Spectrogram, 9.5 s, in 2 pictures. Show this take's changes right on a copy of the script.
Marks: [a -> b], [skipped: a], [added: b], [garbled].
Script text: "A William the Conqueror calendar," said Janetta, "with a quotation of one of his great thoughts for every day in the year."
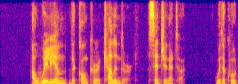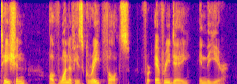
"A William the Conqueror calendar," said Janetta, "with a quotation of one of his great thoughts for every day in the year."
